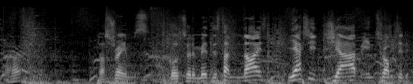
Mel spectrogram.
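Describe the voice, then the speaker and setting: A male esports commentator with a high voice who rattles off move inputs and frame data at speed. He sounds hoarse. Game music plays clearly under him. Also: expressive. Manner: fast, technical play-by-play with move notation. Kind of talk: technical fighting-game commentary.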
